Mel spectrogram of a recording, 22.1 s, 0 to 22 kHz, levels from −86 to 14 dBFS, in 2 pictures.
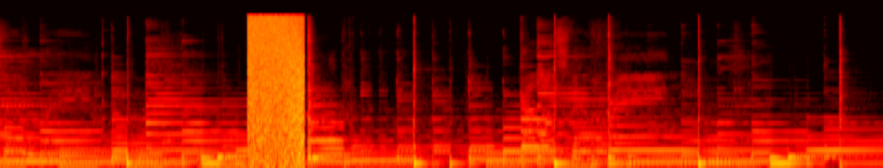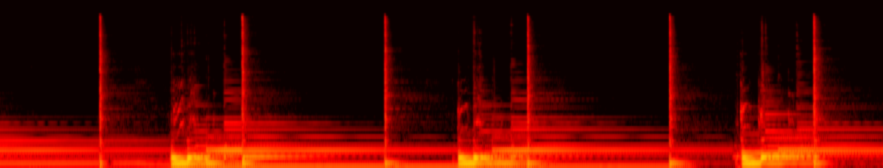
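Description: Right around 3.10 s the audio suddenly turns into a blast of loud, harsh broadband noise, and it stays that way until about 3.80 s, so roughly 0.7 s. That's samples built from the wrong bytes: for that stretch the reader is assembling each sample incorrectly, whether off by a byte, with the byte order swapped or with the wrong alignment assumed. The jittery low-order bits end up as the big part of every value, so what comes out is loud, harsh noise in place of the audio.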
